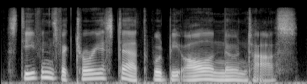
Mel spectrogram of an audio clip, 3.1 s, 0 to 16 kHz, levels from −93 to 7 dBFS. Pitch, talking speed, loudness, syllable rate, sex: 140 Hz, 175 wpm, -16 LUFS, 4.6 syllables/s, male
